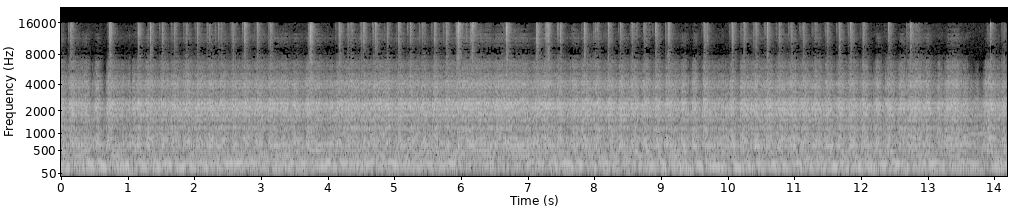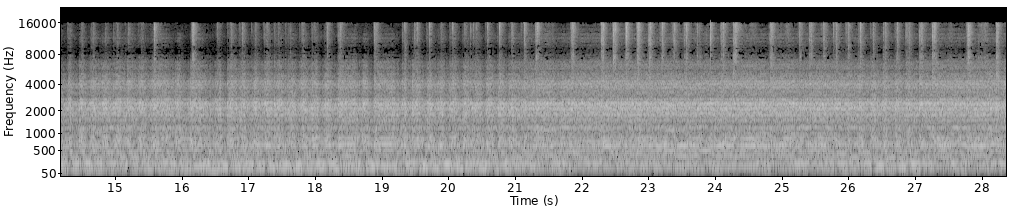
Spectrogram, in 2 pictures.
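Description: ESP LTD M-400 electric guitar played through a Joyo Zombie amp head, picked without a pause at a steady level.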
